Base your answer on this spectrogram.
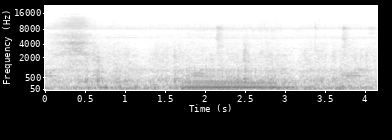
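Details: Shiba Inu, a loving family dog, growling as a show of affection toward its owners rather than anger; a low, buzzy, rumbling growl swells from about 1.7 to 3 seconds, framed by softer low rustling and faint background noise.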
